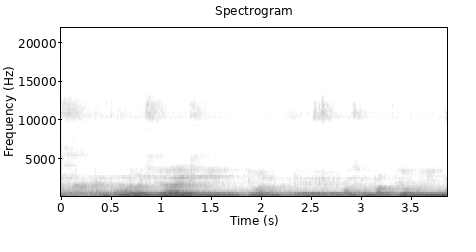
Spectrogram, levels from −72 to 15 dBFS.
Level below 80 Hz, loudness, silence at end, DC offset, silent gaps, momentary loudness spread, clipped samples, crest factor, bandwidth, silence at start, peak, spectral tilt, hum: -48 dBFS; -29 LUFS; 0 s; under 0.1%; none; 9 LU; under 0.1%; 16 dB; 13 kHz; 0 s; -12 dBFS; -9.5 dB/octave; none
